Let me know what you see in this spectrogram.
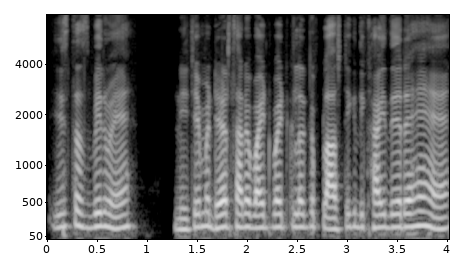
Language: Hindi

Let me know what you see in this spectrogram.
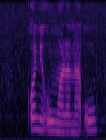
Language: Venda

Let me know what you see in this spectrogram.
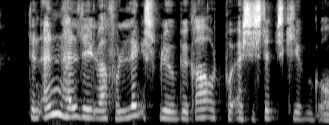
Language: Danish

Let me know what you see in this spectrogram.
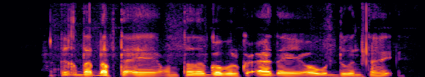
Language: Somali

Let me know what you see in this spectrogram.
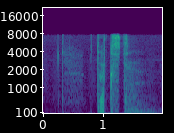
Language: Norwegian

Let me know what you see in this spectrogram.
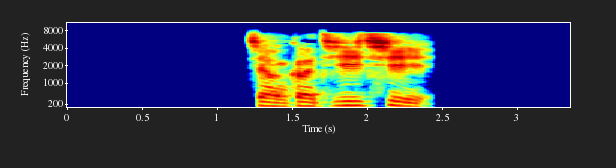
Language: Chinese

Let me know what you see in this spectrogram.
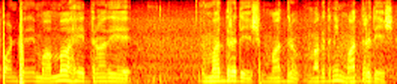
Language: Dogri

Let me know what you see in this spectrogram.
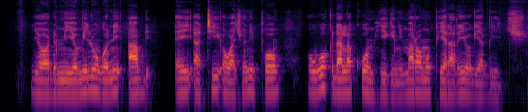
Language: Luo (Kenya and Tanzania)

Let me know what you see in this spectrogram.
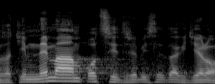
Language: Czech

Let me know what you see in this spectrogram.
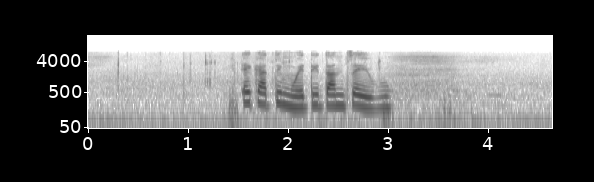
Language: Tsonga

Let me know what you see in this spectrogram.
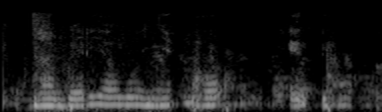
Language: Kinyarwanda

